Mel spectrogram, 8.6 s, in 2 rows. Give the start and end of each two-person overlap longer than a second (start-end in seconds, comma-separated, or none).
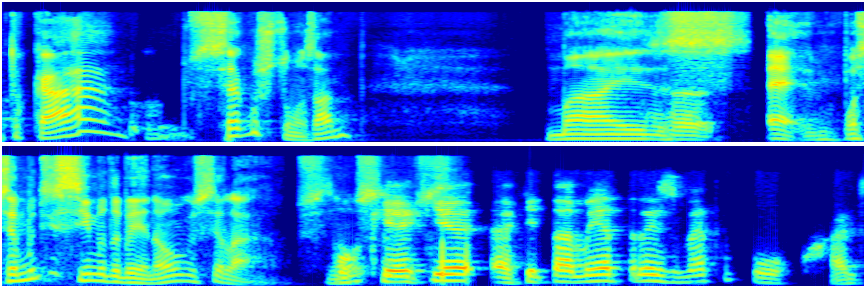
none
